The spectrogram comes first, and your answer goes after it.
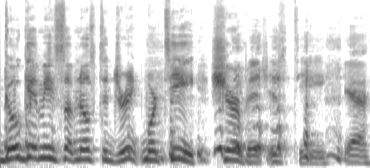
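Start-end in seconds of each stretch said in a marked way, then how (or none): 0.0-2.1 imperious, bossy, high-pitched screaming. Retelling a scene where a woman screams at the maid, retelling a scream. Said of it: "And then she screams at the maid".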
